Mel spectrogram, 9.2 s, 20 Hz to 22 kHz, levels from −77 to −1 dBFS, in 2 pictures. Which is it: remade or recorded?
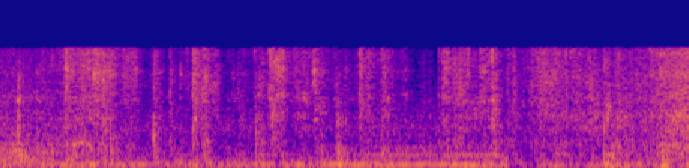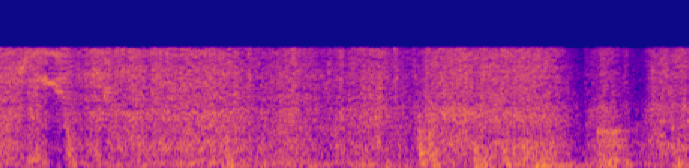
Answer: remade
